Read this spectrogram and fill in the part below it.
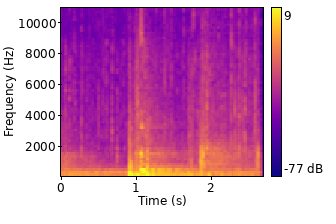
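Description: A body thuds onto a hard stone floor.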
